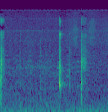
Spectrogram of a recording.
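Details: Hiccups in an infant about one month old, said to get them all the time: brief, soft clicking catches repeating every few tenths of a second.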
